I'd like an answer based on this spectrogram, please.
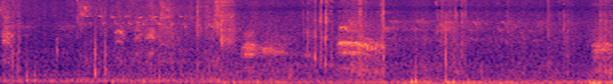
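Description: Sharp clicks and cracks of cooked crab shell being pulled apart by hand and sucked at by mouth, with a crow cawing a couple of times about halfway through.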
